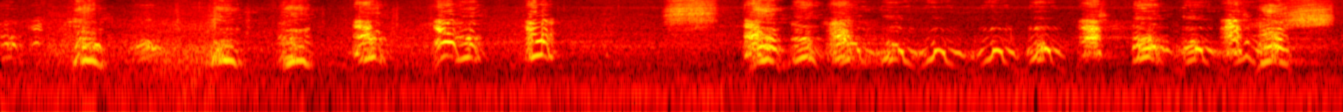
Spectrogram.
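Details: Dogs chasing and barking at a touring cyclist: a rapid run of sharp, high yelping barks, some in quick pairs, with a steady low hum underneath throughout.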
